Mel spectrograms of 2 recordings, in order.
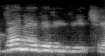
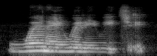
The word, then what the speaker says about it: veni vidi vici: So you might have heard people say, veni vidi vici, I came, I saw, I conquered, and they pronounce it with a V, a vene. Really, you should say it like vene vidi vici.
